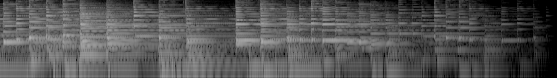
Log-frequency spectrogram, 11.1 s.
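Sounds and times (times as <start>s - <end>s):
double bass: 0.0s - 6.7s
piano: 0.0s - 11.1s.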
